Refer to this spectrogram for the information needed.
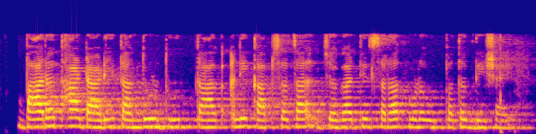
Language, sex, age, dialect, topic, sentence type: Marathi, female, 18-24, Northern Konkan, agriculture, statement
